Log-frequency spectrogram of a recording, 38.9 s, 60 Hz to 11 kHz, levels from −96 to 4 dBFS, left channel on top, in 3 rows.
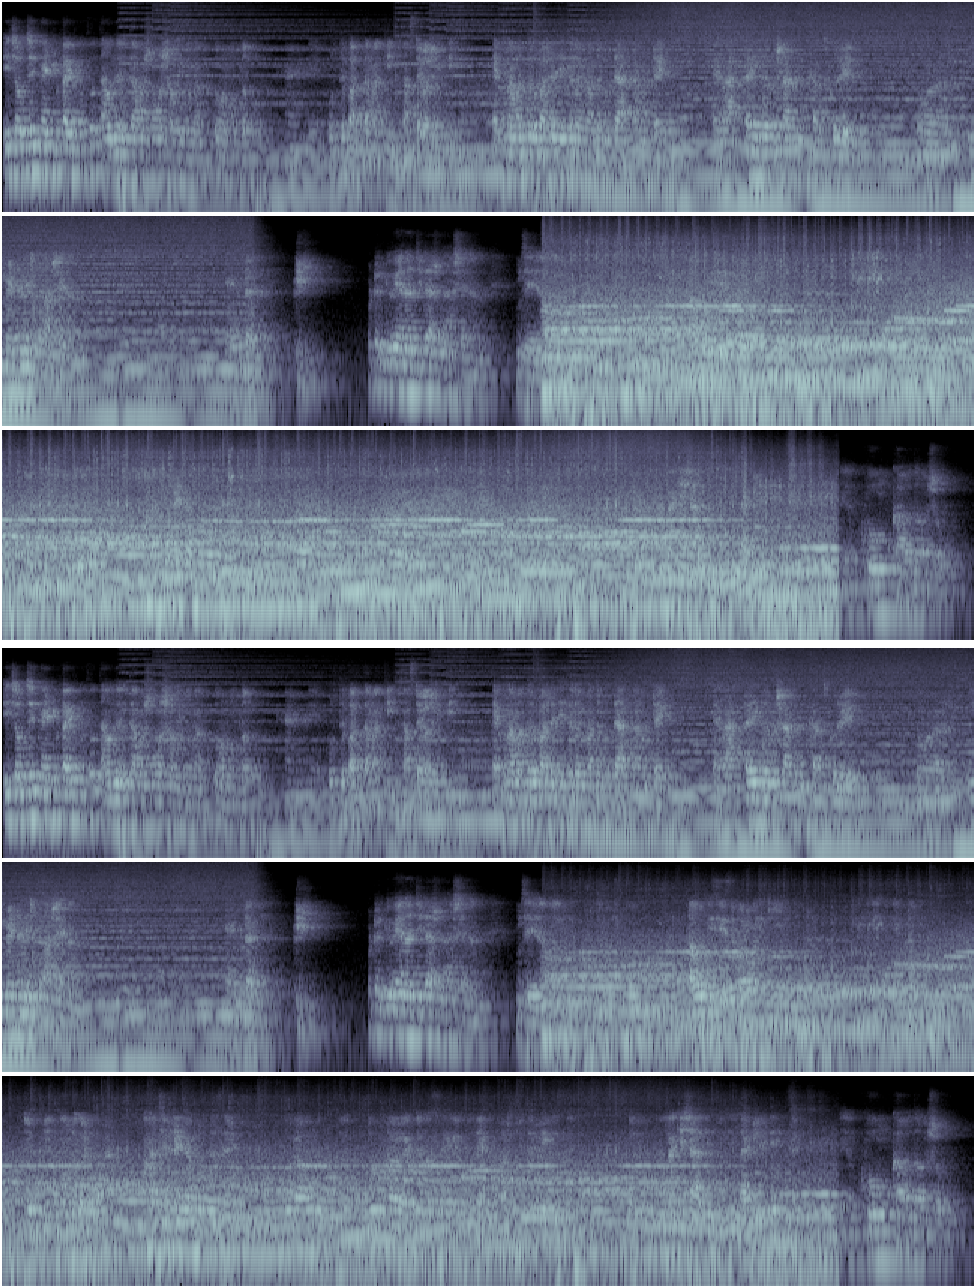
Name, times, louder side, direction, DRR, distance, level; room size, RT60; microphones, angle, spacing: voice 1, 0.0-3.3 4.1-6.0 6.5-8.9 9.5-11.4 12.2-13.9 15.9-16.6 16.8-17.0 17.8-19.3 19.8-21.5 22.1-23.8 24.5-25.3 26.2-29.1 29.7-33.6 34.3-36.6 37.1-38.5, equal, 10° right, -3 dB, 5.5 m, -32 dB
sound 1, 1.5-16.3, left 1 dB, 30° left, 3.6 m, -37 dB
voice 2, 3.8-4.1 5.3-5.4 13.0-14.1 14.4-15.4 27.8-28.4, right 1 dB, 60° right, -1 dB, 2.3 m, -44 dB
sound 2, 20.1-37.1, left 6 dB, 80° left, 0.4 m, -26 dB
23.5 x 11.0 x 3.8 m, 1.1 s
head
